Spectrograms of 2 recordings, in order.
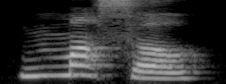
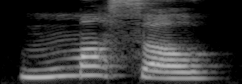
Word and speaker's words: muscle: If we take for example absess abess you see I don't pronounce the e here. Here are some other examples. Ascend. Ascend. Muscle. Muscle.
